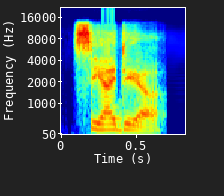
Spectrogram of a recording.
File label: "cider", Indian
